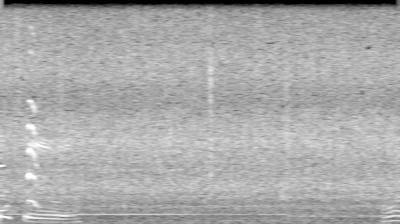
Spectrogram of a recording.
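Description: A person's high voice saying a couple of words at the start, then a few seconds of steady outdoor background noise with a faint steady hum that fades out about three seconds in.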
